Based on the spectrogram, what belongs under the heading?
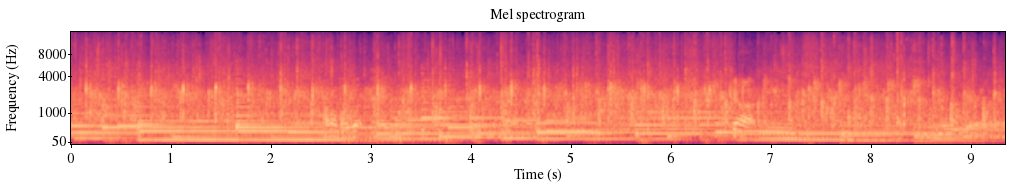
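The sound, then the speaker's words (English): A standing church audience claps steadily and loudly for several seconds, giving a hand to the Lord in encouragement of those present. It is a dense, continuous wash of hand claps, with sustained organ-like chords and a scattering of voices underneath. “But can y'all stand and give a hand to the Lord in encouragement of those here today?”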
